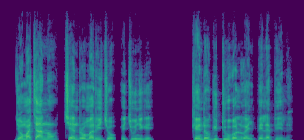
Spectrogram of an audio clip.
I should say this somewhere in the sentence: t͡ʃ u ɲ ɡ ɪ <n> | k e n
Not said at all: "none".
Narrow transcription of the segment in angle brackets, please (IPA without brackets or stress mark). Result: none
